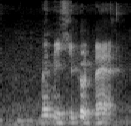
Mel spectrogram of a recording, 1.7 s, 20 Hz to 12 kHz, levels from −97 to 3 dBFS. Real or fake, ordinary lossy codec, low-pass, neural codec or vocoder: real; Opus, 24 kbps; 10.8 kHz; none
